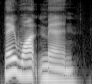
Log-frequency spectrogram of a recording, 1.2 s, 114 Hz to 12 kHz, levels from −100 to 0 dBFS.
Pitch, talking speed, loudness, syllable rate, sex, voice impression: 160 Hz, 155 wpm, -17 LUFS, 3.4 syllables/s, female, feminine, adult-like, tensed, bright, clear, slightly halting, intellectual, friendly, elegant, lively, slightly intense, sharp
